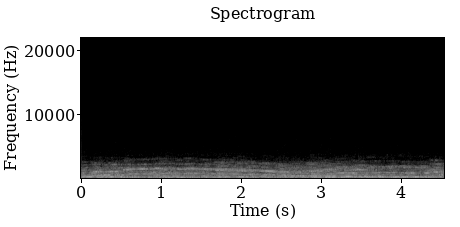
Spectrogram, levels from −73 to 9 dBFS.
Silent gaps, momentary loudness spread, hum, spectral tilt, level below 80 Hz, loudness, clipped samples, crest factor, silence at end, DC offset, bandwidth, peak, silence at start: none; 2 LU; none; -8.5 dB/octave; -50 dBFS; -29 LUFS; under 0.1%; 12 dB; 0 s; under 0.1%; 10 kHz; -16 dBFS; 0 s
